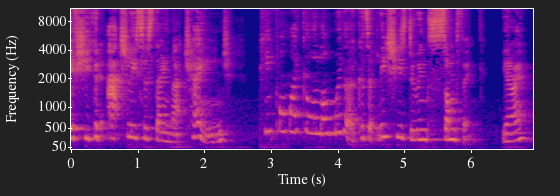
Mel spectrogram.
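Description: Audible room echo follows a woman speaking at a moderate pace with very wide pitch swings. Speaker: YouTube reaction commentator; reaction video creator. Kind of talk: commentary vlog. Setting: home recording late at night. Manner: articulate. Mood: earnest, opinionated.

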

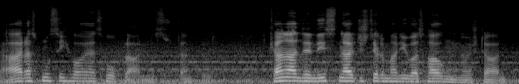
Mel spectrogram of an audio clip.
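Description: Music plays behind a man talking at a very fast pace. His pitch is fairly high and varies in an ordinary way. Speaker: gamer / let's play host. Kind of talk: casual chat while gaming. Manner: playful, joking.

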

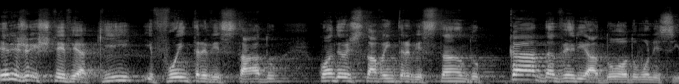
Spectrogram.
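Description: At a moderate pace, a man speaks in a normal speaking voice with lively intonation and a fairly high pitch. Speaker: TV interviewer. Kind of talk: TV interview. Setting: studio. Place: studio. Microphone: lapel.

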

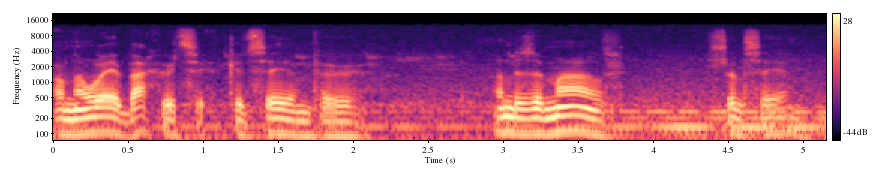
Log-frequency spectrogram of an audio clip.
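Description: Over faint background noise, a man with a fairly low pitch and vocal fry talks at a moderate pace in a dark, mellow tone with fairly even intonation.

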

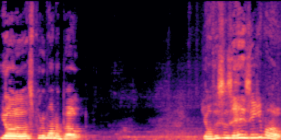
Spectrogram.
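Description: A woman's high voice at a moderate pace, with fairly even intonation and light background noise. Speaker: gamer filming the screen. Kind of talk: casual vlog chat. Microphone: phone near.

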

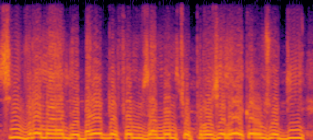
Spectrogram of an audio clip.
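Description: A man with a high pitch talks at a fairly slow pace in a dry recording with no echo and noticeable background noise. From Senegal. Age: 60s. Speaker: neighbourhood elder. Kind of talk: news interview. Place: street. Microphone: handheld.

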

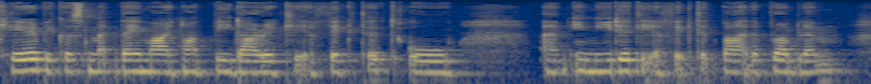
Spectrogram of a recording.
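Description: Flat and monotone, a woman speaks. Her pace is moderate. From South Africa. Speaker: biology teacher. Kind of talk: interview answer. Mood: calm, concerned. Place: home room. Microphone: phone near.

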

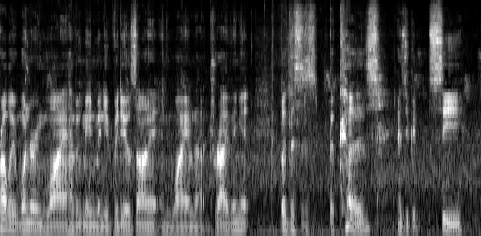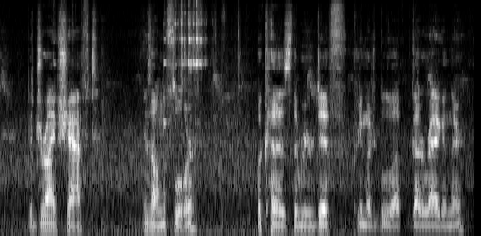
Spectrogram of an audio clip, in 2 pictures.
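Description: Somewhat breathy and fairly quick, this voice carries an American accent and fairly even intonation. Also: man, fairly low pitch for a man. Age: 20s. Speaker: car enthusiast vlogger. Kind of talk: casual walkaround video. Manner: casual, halting with fillers.

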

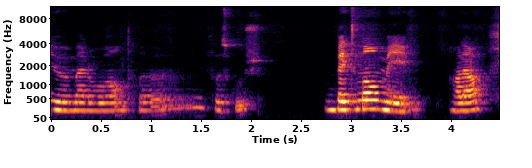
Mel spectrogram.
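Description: In a dark, mellow tone, a woman speaks with monotone, flat intonation amid audible room echo. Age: 20s. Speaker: YouTuber. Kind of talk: casual talk to camera. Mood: calm, reflective, somewhat emotional. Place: home room. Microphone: camera far.

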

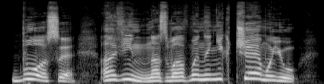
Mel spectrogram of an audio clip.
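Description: A man's put-on character voice, high-pitched and whiny, with lively intonation at a moderate pace, dry and close with no echo, in a very clean recording against a silent background. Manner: whining, sniffling.

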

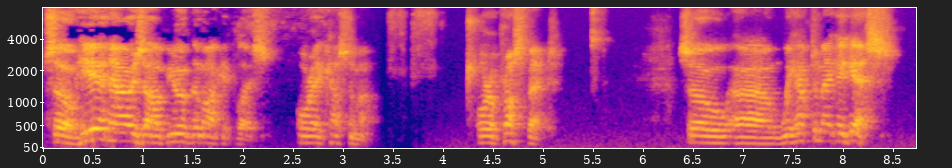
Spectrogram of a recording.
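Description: A man's fairly high voice at a fairly slow pace, with ordinary pitch variation, long, frequent pauses and audible room echo. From UK. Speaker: sales trainer and author; sales trainer. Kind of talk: business talk. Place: home room.

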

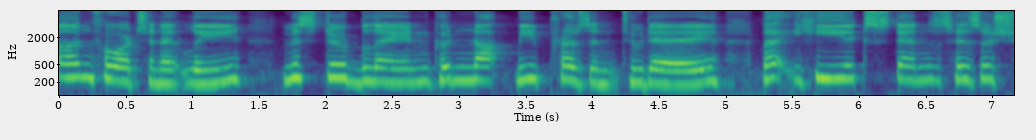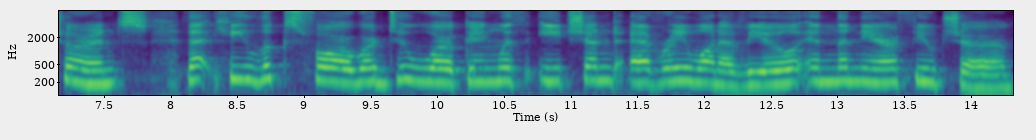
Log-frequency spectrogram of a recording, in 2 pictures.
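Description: In a put-on character voice with a high pitch, a man speaks at a fairly slow pace with fairly even intonation and very even loudness over light background noise. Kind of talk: formal corporate announcement. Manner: stern, officious.

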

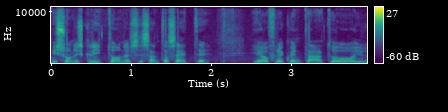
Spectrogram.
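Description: At a fairly slow pace, a man speaks with a fairly high pitch, a dark, mellow tone and ordinary pitch variation, in a dry sound with no echo. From northern Italy, Varese; northern Italy. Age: 70s. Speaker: retired military pilot; interviewee. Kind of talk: interview recollections; interview answer. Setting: museum. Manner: halting, many repetitions and fillers. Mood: calm reminiscing, hesitant fillers. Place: street.

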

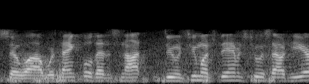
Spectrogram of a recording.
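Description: Over faint background noise, a man talks at a fast pace in a fairly high pitch with fairly even intonation.

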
